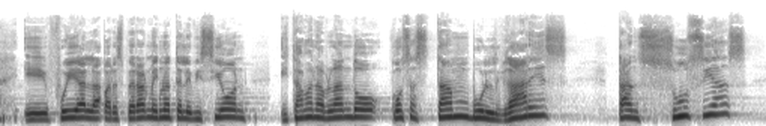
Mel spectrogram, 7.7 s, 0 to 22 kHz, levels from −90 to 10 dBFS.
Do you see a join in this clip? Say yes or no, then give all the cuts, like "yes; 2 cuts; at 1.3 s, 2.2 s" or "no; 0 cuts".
yes; 4 cuts; at 1.0 s, 1.6 s, 2.7 s, 3.9 s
